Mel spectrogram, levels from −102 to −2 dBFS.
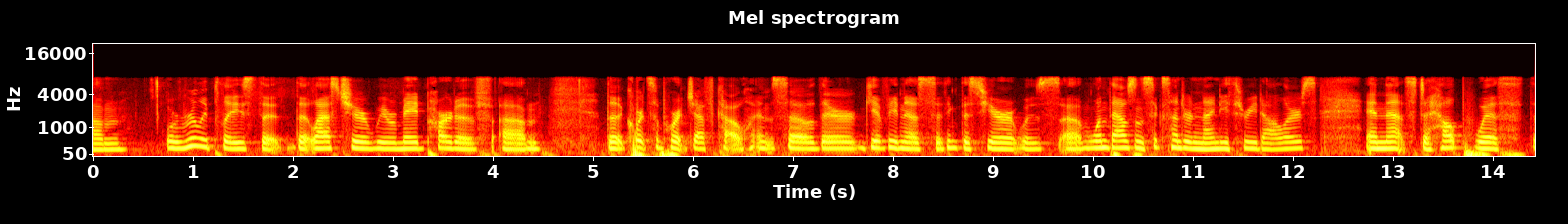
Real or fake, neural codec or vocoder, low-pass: real; none; 7.2 kHz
